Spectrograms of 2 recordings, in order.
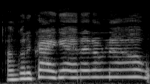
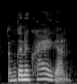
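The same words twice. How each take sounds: First: Choked up, pitch jumping much higher as the tears come; about to cry. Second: Said in the usual way. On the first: Real, not acted. Vlogger telling viewers her baby news, tearfully breaking high.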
